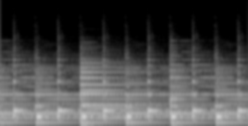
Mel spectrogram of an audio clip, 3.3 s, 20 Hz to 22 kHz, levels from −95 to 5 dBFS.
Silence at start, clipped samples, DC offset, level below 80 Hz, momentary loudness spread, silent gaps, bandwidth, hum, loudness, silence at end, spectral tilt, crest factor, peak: 0 s; under 0.1%; under 0.1%; -56 dBFS; 4 LU; none; 5.8 kHz; none; -21 LUFS; 0 s; -9 dB/octave; 16 dB; -4 dBFS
